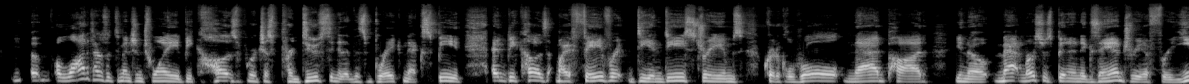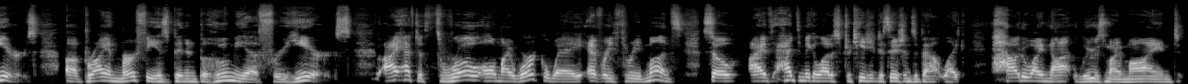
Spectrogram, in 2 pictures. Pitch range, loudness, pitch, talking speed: 135-170 Hz, -19 LUFS, 150 Hz, 185 wpm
